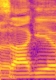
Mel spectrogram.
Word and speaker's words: Balenciaga: of the- Balenciaga, whoever that company is, for Balenciaga.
